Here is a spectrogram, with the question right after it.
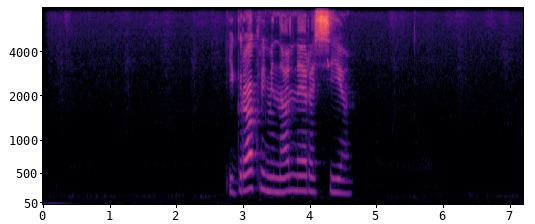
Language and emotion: Russian, neutral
